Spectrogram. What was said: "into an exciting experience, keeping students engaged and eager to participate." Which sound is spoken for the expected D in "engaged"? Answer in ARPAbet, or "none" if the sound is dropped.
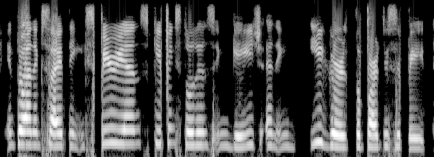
none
